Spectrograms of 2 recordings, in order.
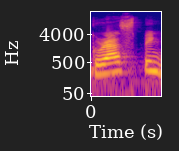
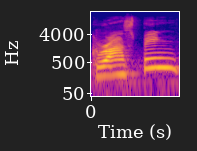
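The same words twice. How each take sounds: First: It is said with an American accent. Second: It is said with a British accent.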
